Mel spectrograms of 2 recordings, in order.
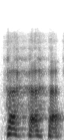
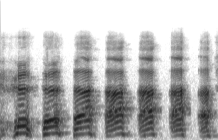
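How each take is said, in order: First: Casual open-mouthed ha-ha laugh; short demonstration of ordinary laughter; demonstrated normal laugh. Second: Long rhythmic laugh after a nose breath; controlled run of evenly pulsed ha-has; laughter yoga laugh. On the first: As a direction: mimic an everyday laugh, careless of breath. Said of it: "आप ऐसे हंस रहे हो". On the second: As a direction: demonstrate deliberate, sustained exercise laughter. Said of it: "और फिर हंसते हैं". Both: Shown as a demonstration.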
